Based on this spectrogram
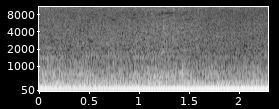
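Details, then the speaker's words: Kenmore washer in final test after 28-point inspection, drain cycle: steady, even low hum from the drain pump moving water, no rattle or grinding; drain working great, pump healthy. "You can hear this draining. Yep, drain's working great."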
